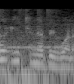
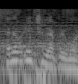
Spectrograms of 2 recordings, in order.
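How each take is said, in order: First: It is said in the speaker's ordinary accent. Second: It is said in a put-on British accent.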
